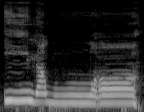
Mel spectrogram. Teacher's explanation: lam pada lafzul jalalah tengah-tengah ini dibaca tebal kerana lam berbaris di atas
